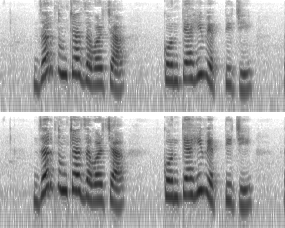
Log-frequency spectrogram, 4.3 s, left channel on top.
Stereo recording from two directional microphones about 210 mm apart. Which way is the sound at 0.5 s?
10° right (ahead or behind).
